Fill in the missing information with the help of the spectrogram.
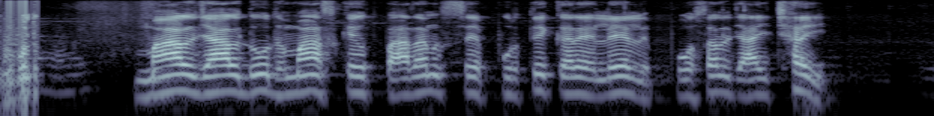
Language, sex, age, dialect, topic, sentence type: Magahi, male, 56-60, Western, agriculture, statement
